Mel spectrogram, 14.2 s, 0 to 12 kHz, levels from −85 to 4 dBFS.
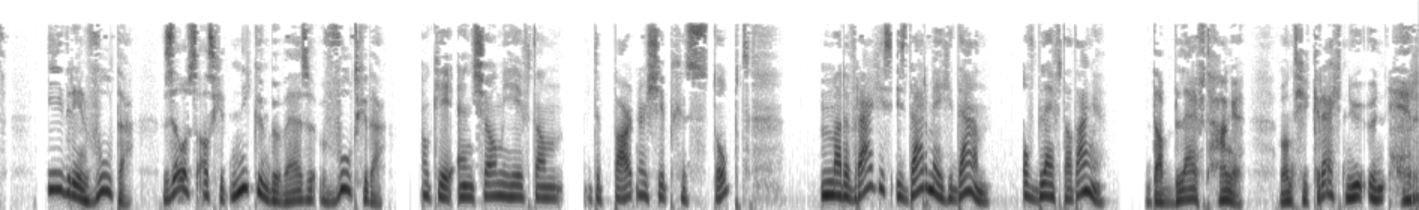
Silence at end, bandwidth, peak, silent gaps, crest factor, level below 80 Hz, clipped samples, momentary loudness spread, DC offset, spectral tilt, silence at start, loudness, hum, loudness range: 0 s; 8.8 kHz; -2 dBFS; 3.97-4.07 s; 16 dB; -44 dBFS; under 0.1%; 10 LU; under 0.1%; -6 dB/octave; 0 s; -20 LUFS; none; 3 LU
